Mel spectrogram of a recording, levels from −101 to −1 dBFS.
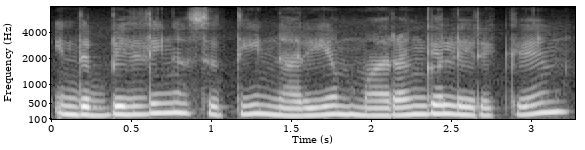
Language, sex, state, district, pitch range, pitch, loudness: Tamil, female, Tamil Nadu, Nilgiris, 200-225 Hz, 215 Hz, -15 LUFS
